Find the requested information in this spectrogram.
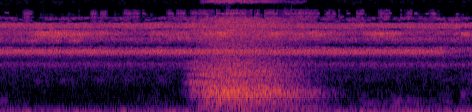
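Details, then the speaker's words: Snoring of a sleeping bull white elephant in Thailand: one long, deep, rumbling breath sound over steady outdoor noise. "ครับทั้งผสมครับและนี่ก็คือเสียงนอนกรนของพ่อภัยเอกชัยที่ผมนำมาฝากท่านผู้ชมในวันนี้"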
